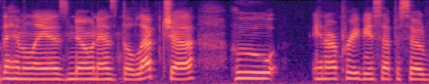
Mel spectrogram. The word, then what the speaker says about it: Lepcha: Himalayas known as the Lepcha, who in our previous episode we incorrectly pronounced as Lepka. It is the ch sound and not the k sound. So the Lepcha people, Apologies.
